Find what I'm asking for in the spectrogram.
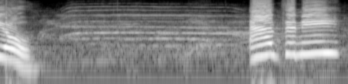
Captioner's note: audience cheering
